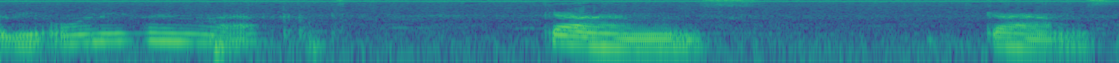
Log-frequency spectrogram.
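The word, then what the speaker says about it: quinze: Ganss, not queens, cans. Like cans of juice or cans.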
